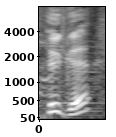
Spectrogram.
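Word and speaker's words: hygge: S'escriu H-Y-G-G-E i es diu Hücke. La recepta... – Crec que és més... No? Hücke.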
